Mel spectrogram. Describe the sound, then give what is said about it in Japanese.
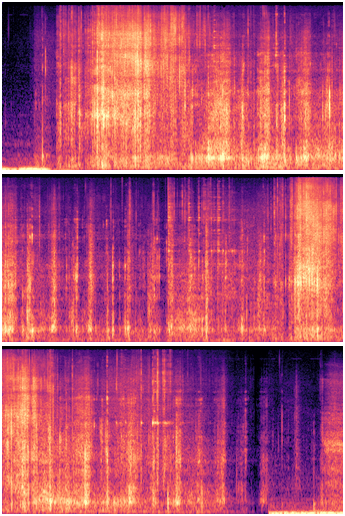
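Crisp, crunchy chewing of hot, thick-cut fried horse mackerel from Matsuura, with bursts of crackling batter and crumbly bites that swell loudest in two stretches and go briefly quiet near the end. “松浦のアジフライスタジオにご用意したので、私いただいちゃいます。皆さんもよかったら熱々のアジフライを想像しながら音聞いてください。”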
